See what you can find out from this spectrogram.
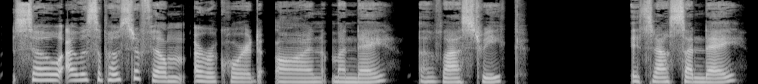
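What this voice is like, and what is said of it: Voice sounds a little ill. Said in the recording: “I don't know if you can tell by my voice. I'm a little bit ill”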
